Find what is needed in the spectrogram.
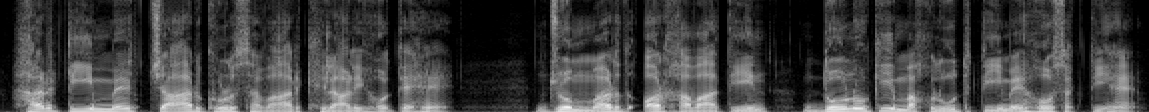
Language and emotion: Urdu, neutral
